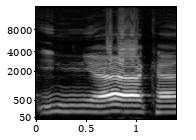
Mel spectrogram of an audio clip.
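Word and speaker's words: إِيَّاكَ: Nah, i harus disempurnakan pengucapan kasrohnya, i. Kemudian setelah itu ada ya yang bertasdid, nah, atau kita sebut dengan nabroh ya, dihentak atau diayun. Iyyaka, iyyaka ya, ya-nya jangan lupa harus dibaca 2 harokat atau mad tabi'i.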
